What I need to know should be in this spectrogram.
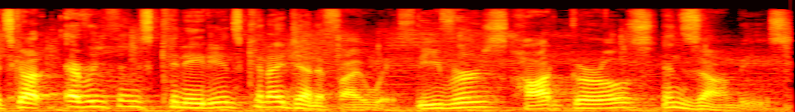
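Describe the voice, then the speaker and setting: The speaker has an upbeat tone and a fairly quick pace. Music plays in the background. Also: man. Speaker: web news show host. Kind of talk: comedic news segment to camera. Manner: upbeat, jokey.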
